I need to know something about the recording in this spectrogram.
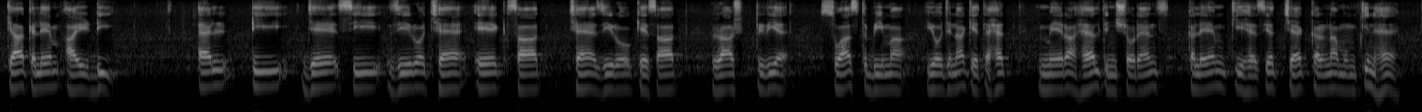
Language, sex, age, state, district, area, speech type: Urdu, male, 18-30, Uttar Pradesh, Saharanpur, urban, read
